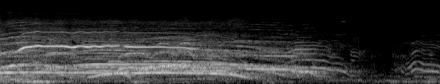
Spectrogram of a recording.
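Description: A room of wedding guests calling out a toast together, many voices at once with long drawn-out notes. They trail off and die away about three and a half seconds in.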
